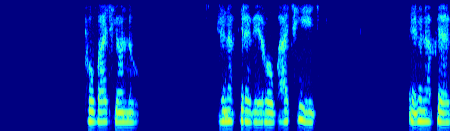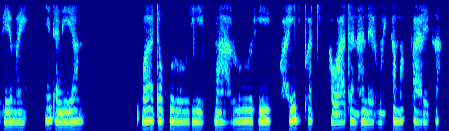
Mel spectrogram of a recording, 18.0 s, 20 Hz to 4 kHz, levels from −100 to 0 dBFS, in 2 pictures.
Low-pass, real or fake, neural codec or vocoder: 3.6 kHz; real; none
